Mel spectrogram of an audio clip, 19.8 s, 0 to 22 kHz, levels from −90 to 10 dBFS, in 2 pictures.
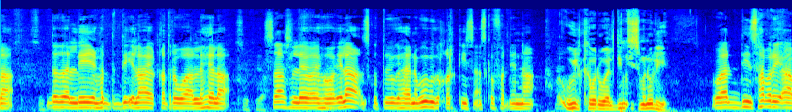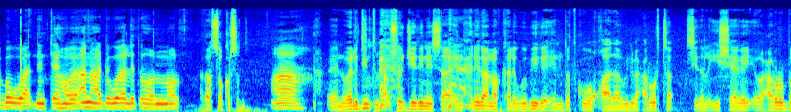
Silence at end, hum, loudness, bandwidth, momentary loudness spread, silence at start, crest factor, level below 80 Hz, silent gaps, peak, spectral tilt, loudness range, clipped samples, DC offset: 0 s; none; -17 LUFS; 16 kHz; 10 LU; 0 s; 16 dB; -46 dBFS; none; 0 dBFS; -5 dB/octave; 4 LU; under 0.1%; under 0.1%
